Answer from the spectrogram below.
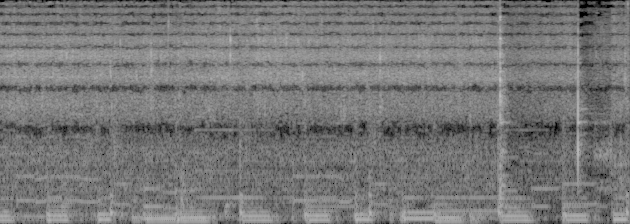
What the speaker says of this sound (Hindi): अब यहाँ हम पनीर को फ्राई कर लेंगे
